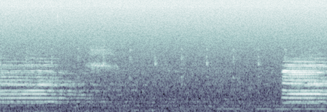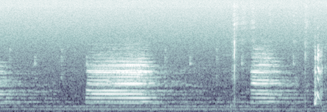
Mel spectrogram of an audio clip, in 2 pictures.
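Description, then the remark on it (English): A train rumbles past with a steady low drone while its horn blares in several long, loud blasts, the last cut short, over faint rhythmic clicking of the rails. “and here comes the fucking train, of course.”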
